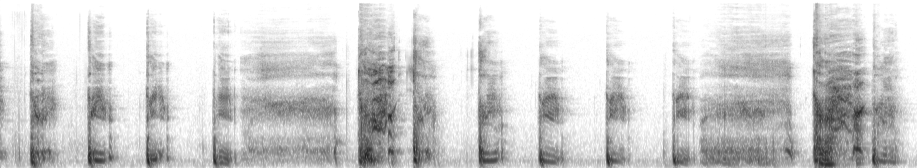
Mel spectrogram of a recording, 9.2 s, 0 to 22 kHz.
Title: Barking cough 3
